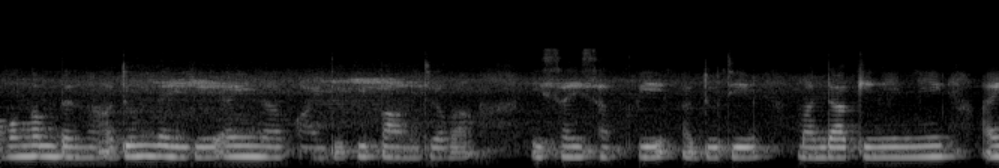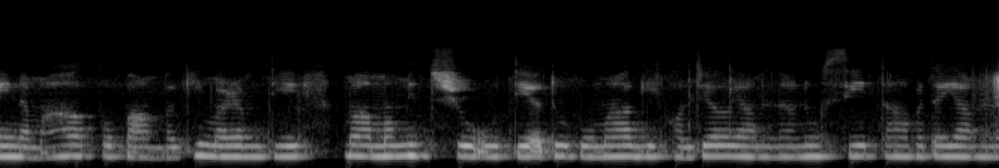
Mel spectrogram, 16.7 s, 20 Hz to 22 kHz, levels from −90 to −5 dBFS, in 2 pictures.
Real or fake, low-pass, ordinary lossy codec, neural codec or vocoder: real; none; none; none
